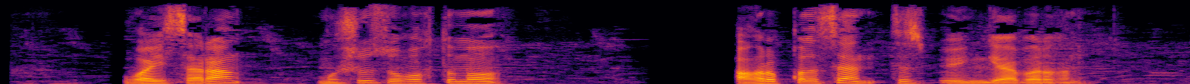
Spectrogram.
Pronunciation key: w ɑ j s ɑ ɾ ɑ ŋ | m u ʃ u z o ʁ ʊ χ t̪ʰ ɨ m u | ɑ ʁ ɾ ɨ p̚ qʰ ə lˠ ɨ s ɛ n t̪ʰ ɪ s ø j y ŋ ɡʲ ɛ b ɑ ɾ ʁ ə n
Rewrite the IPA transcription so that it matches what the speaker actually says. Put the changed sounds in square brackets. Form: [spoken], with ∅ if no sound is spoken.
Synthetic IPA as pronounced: w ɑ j s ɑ ɾ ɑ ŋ | m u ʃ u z o ʁ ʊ χ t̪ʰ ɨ m u | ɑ ʁ ɾ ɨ p̚ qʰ ə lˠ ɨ s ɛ n t̪ʰ ɪ [z] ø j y ŋ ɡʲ ɛ b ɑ ɾ ʁ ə n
